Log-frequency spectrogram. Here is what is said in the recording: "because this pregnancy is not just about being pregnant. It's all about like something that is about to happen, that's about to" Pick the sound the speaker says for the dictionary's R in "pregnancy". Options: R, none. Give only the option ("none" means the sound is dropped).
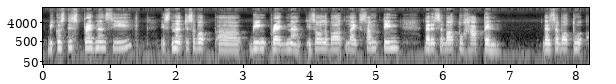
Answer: R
